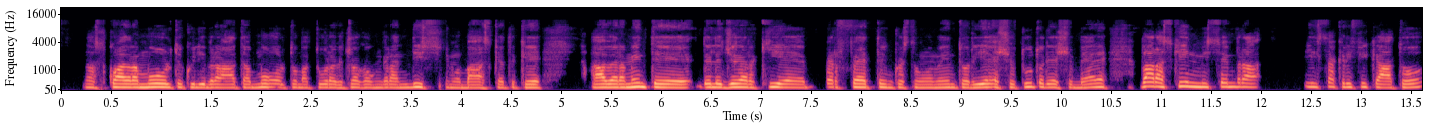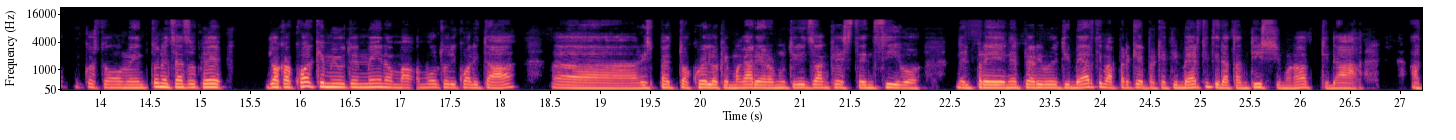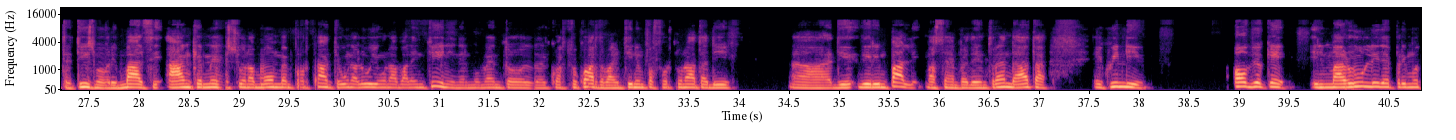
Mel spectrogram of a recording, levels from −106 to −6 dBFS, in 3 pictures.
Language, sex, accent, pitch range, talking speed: Italian, male, native, 145-170 Hz, 160 wpm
